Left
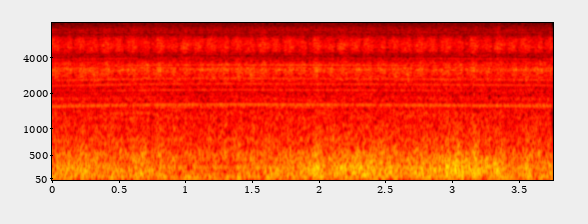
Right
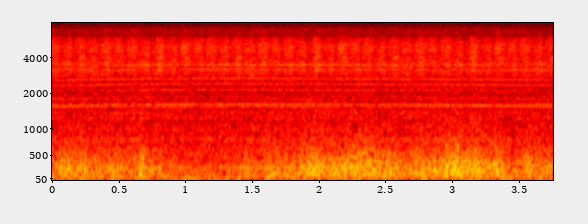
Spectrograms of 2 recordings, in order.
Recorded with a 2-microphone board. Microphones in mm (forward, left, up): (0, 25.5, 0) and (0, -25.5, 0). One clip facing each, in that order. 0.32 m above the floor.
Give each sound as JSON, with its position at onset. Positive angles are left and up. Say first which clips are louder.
{"t": 0.0, "sound": "an engine running", "louder": "left 1 dB", "side_deg": 40}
